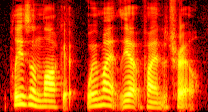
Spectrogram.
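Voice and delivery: ordinary delivery, nothing marked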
